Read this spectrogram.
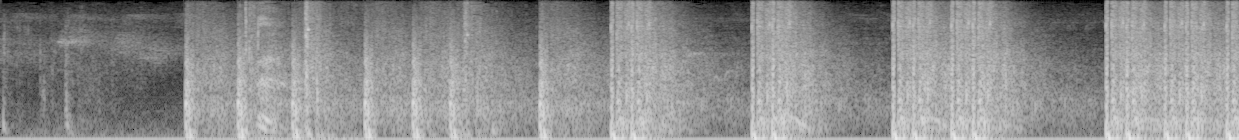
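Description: A rifle fires rapid bursts of gunfire.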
